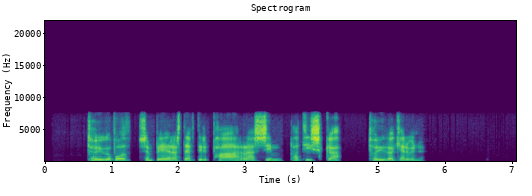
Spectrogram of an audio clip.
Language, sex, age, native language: Icelandic, male, 30-39, Icelandic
